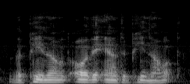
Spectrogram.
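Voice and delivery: usual speaking voice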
